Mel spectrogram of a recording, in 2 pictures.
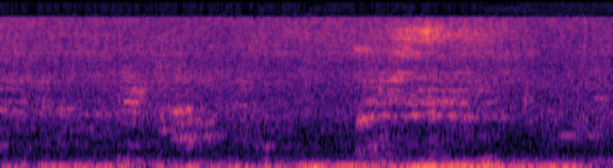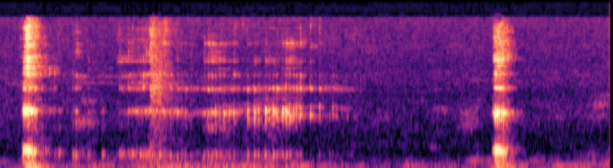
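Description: Two sharp burps several seconds apart, with a longer rumbling burp between them, over low room rumble.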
